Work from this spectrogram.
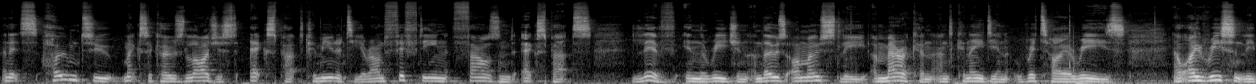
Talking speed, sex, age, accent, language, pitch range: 125 wpm, male, 30-49, British, English, 125-150 Hz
